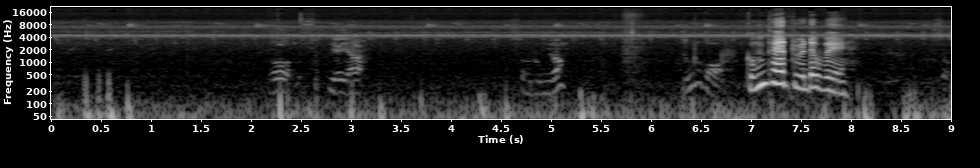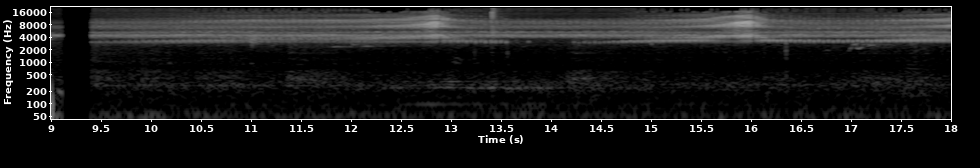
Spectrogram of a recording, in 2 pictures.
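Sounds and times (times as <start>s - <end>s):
insects trilling: 0.0s - 18.0s
louder insect call: 0.0s - 18.0s.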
